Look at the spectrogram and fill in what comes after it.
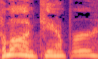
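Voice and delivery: mock very high call yelled from far away. Retelling a camp memory, the speaker imitates a counselor calling to him: retelling a counselor's yell. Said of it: "one of the counselors yells over at me".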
